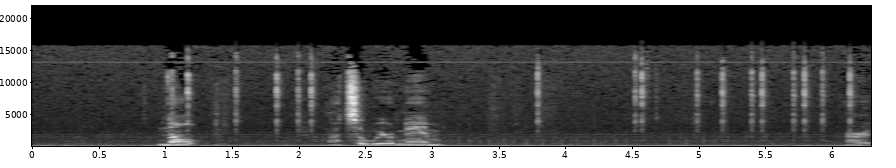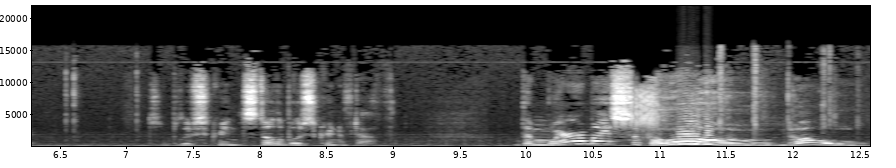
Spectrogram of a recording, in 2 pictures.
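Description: A young woman talks animatedly into a close microphone, her voice rising and falling.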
